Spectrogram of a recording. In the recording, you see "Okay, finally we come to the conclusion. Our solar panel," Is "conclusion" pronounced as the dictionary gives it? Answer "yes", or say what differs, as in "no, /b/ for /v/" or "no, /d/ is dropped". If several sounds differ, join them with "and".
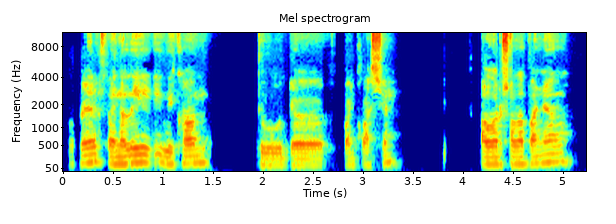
no, /s/ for /ʒ/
